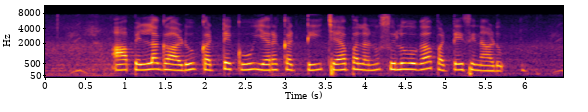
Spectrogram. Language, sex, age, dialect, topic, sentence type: Telugu, female, 18-24, Southern, agriculture, statement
